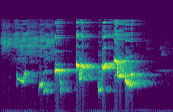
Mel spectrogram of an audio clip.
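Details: Loud, bubbling straw-headed bulbul song: one continuous phrase of liquid, warbled notes jumping between low and high pitches, building in strength and then dying away.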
